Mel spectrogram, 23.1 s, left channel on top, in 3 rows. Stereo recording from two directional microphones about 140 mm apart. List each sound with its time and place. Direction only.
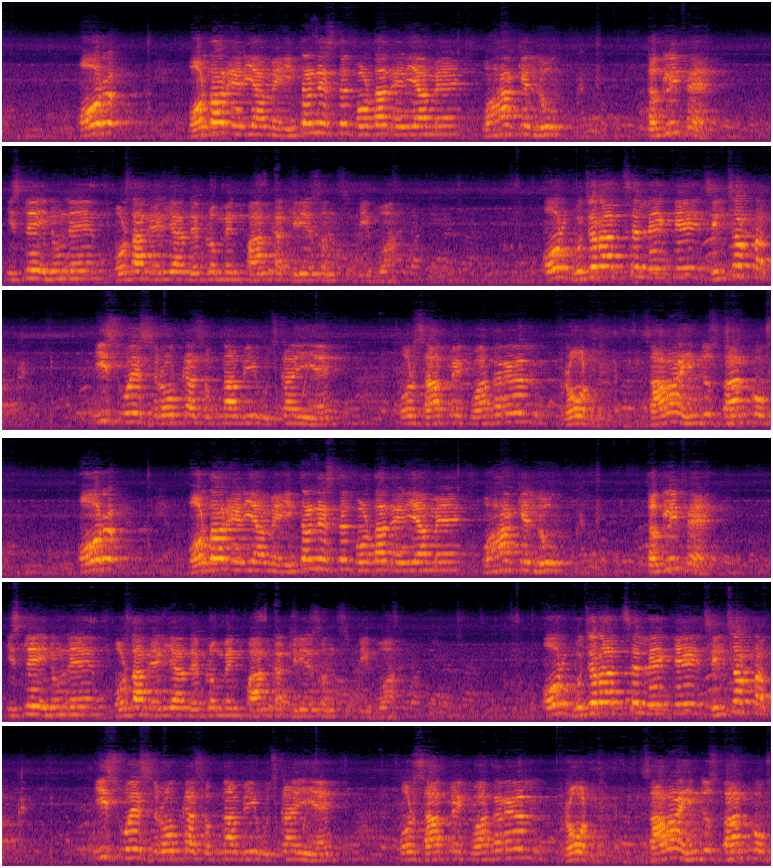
0.7 s a sound: 10° left (ahead or behind)
1.9 s a man's voice: 10° left (ahead or behind)
6.4 s a man's voice: 20° left (ahead or behind)
13.1 s a man's voice: 10° left (ahead or behind)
